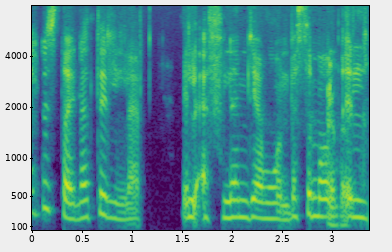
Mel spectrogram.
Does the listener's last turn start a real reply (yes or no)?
no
